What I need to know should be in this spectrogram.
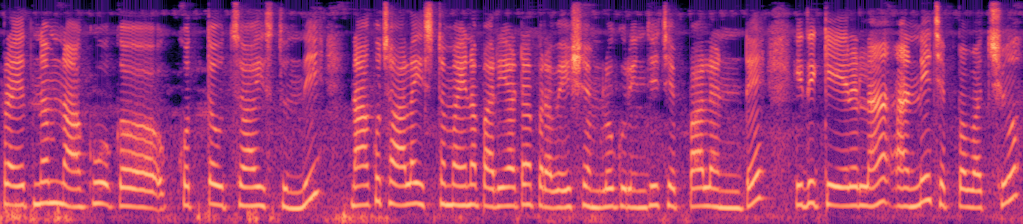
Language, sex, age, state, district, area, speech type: Telugu, female, 18-30, Telangana, Narayanpet, urban, spontaneous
